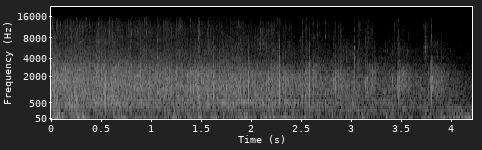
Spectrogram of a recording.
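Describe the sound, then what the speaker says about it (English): An audience at a motivational talk applauds to honor Bill, with dense, steady clapping from many hands that holds at a moderate level for the whole stretch. "Give Bill a hand round of applause, man"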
